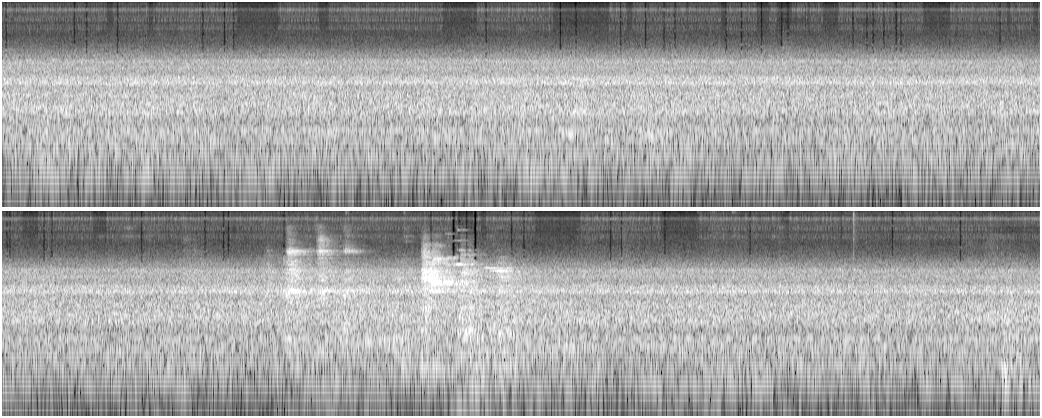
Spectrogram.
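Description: Steady background noise with no speech. About two-thirds of the way in come two brief, sharper sounds a couple of seconds apart.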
